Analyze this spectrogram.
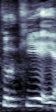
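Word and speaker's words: Türkiye: kan ada bacaannya kan kalau Turki itu kan bacanya turkiye Ya turkiye gitu ya eproxy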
